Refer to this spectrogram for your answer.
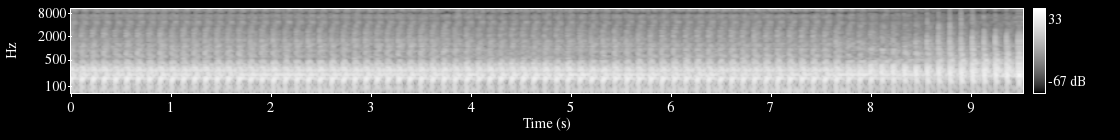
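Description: Steady twin idle with a lumpy, uneven pulse about three beats a second; one cylinder seems to be dropping out, a misfire.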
